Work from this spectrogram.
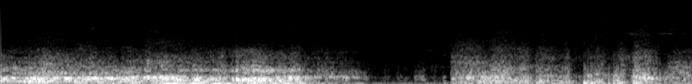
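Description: Fingertips scratch and squeeze a black foam windscreen on a microphone, producing a dense, low rumbling rustle that sounds much like distant thunder. The noise stays loud and heavy for about two seconds, then fades to near quiet around the three-second mark. It resumes with rougher, uneven scratching to the end.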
